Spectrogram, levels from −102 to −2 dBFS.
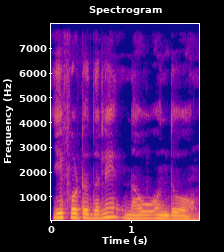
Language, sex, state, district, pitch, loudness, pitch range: Kannada, male, Karnataka, Bellary, 140 Hz, -26 LUFS, 130-170 Hz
